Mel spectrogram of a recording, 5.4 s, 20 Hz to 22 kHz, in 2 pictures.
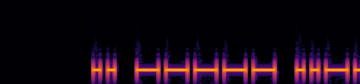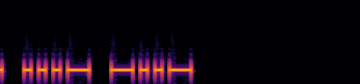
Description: Morse code, heard as a keyed tone, about 22 wpm, 700 Hz. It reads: I0FVX
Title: DXCC-100 Call Signs - 5 Characters - 22wpm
